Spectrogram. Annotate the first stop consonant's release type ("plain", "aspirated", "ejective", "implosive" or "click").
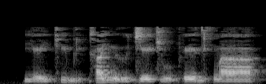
aspirated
